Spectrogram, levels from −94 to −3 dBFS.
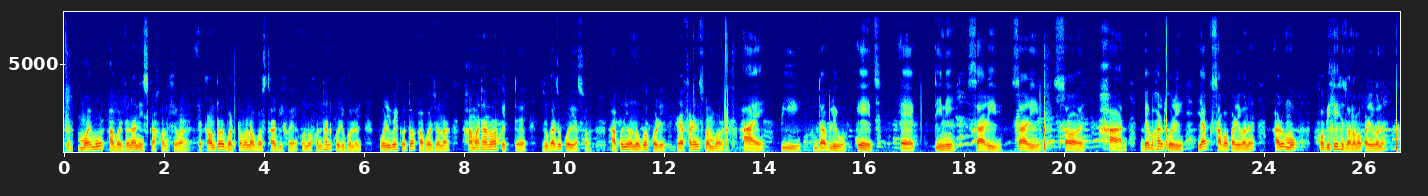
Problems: constant background noise, background conversations at intervals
